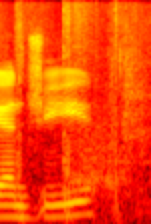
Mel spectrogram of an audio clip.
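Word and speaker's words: Aang: That if if you were going to be named a A N G, it probably would regularly be pronounced, but the character and the creators said it's pronounced Ang.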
